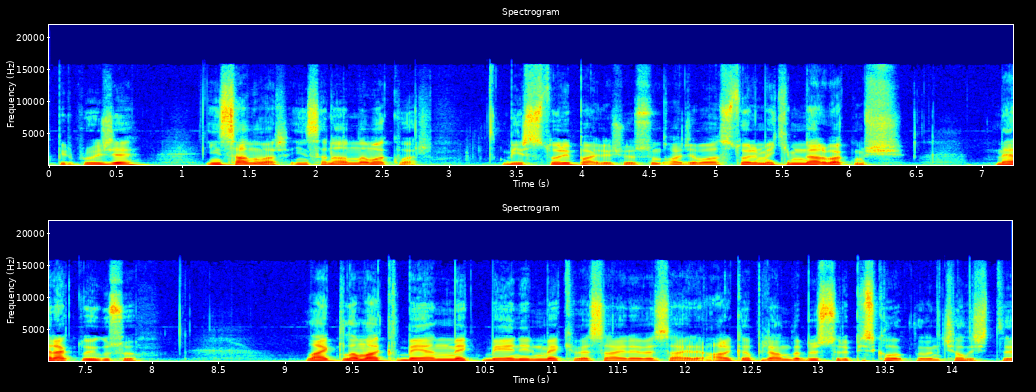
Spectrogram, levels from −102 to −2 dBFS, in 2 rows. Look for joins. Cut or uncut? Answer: cut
